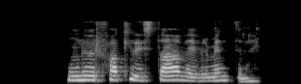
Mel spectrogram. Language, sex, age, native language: Icelandic, female, 40-49, Faroese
